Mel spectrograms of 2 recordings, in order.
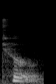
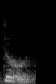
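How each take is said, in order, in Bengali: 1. T ধ্বনিটি আস্পিরেটেড, মুখ থেকে বাতাসের ফুঁ সহ। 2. T ধ্বনিটি আনঅ্যাস্পিরেটেড, মুখ থেকে বাতাসের ফুঁ ছাড়া। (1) "ঠ দিয়ে উচ্চারণ হবে" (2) "আর আপনারা পড়ছেন টু"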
